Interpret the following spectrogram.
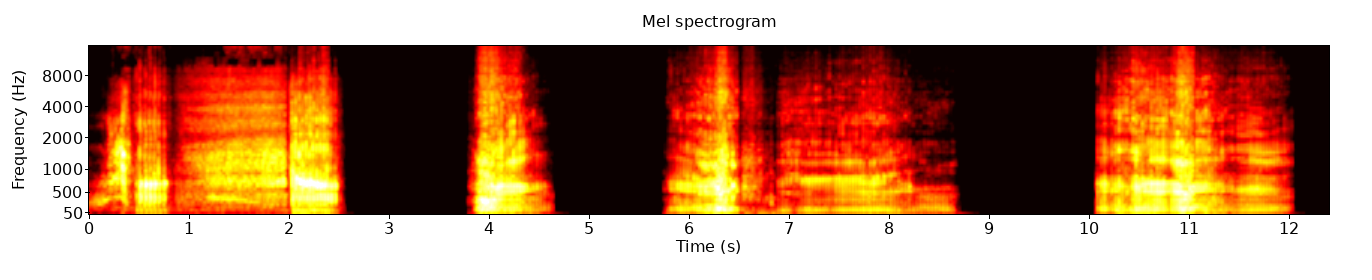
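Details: Mountain lion giving loud, harsh, rough roaring calls in separate bursts of about half a second to two seconds each, some with a drawn-out grating tail, separated by short silences.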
